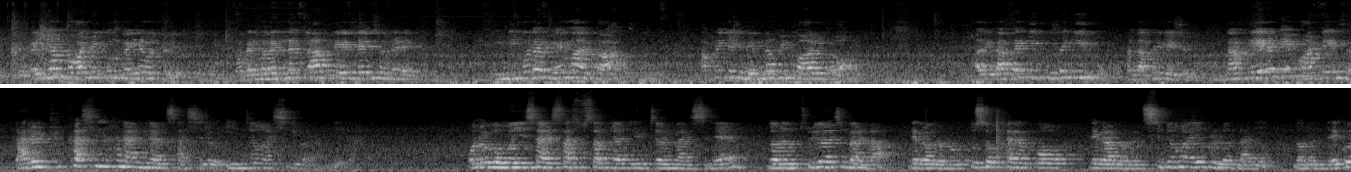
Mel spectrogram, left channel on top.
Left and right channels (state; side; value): different; both; correlation 0.01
